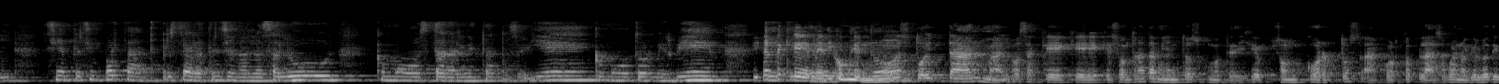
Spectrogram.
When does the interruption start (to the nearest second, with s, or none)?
8 s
